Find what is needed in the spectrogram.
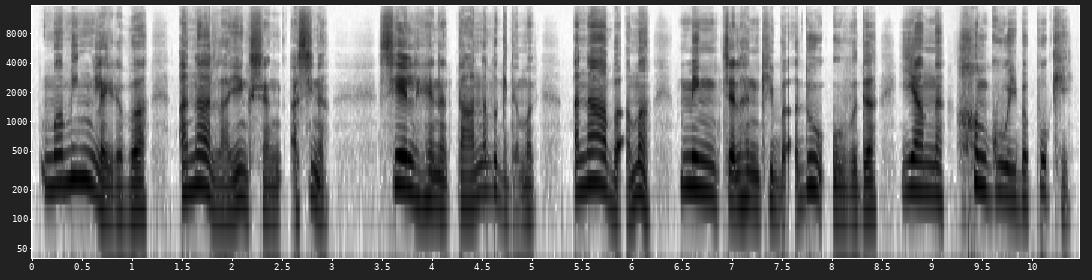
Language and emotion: Manipuri, disgusted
